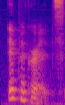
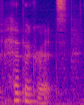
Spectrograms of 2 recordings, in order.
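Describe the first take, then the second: First: The word starts without an h sound. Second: The word starts with an h sound.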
